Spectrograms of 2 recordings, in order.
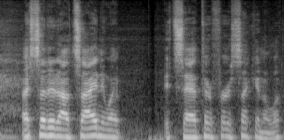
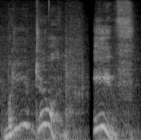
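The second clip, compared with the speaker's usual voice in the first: pet talk voice; 11 semitones higher, 9 dB quieter than usual. Real, not acted. Cooing at the dog.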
